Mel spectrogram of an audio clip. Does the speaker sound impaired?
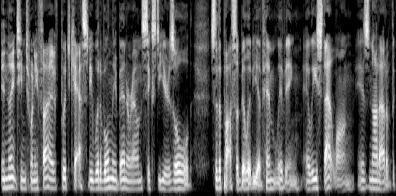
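No.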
